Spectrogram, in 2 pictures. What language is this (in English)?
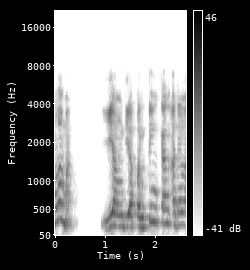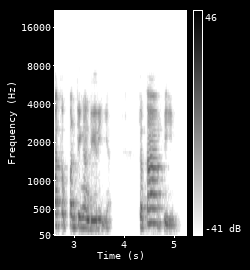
Indonesian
